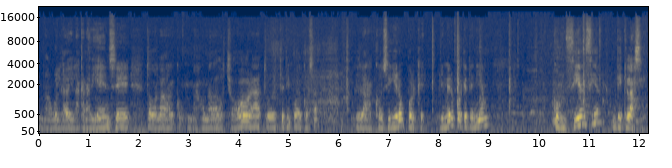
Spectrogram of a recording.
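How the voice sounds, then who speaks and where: A man's voice: mid-range voice, gravelly. A man giving an unscripted answer as a speaker at a book talk. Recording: distant mic, faint room noise.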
